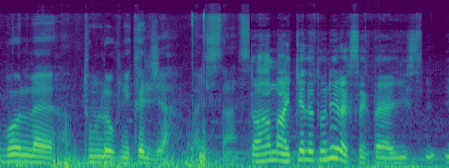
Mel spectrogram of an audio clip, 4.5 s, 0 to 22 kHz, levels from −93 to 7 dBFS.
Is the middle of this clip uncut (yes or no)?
no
